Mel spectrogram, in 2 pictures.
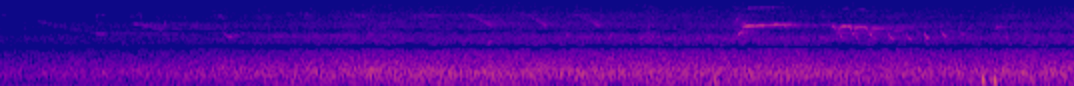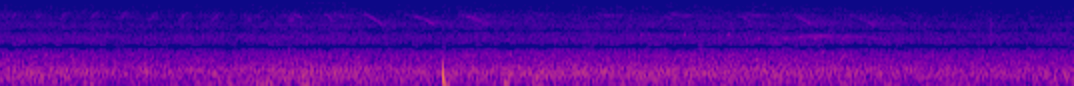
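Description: Birds calling with faint, high, repeated chirps and a short trill about three seconds in, over a steady outdoor background hiss. Two small clicks, a little under four and a little under six seconds in.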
